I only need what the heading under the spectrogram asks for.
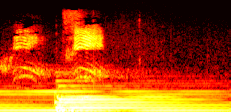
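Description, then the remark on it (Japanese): Two harsh crow caws ring out in quick succession over a steady low electrical hum that continues after the calls fade. No one speaks. “同時になんか今、カラスの声聞きながら、”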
